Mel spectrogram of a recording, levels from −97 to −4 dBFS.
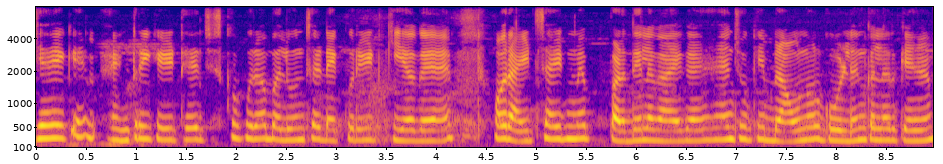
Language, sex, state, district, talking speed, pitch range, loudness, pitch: Hindi, female, Bihar, Jahanabad, 200 wpm, 225-260 Hz, -18 LUFS, 240 Hz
